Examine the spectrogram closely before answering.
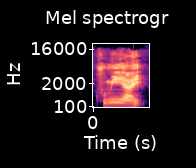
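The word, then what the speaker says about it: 組合: 조합은 조심할 게, 이 조합은 발음은 훈으로 가요. 그래서 구미아이.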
